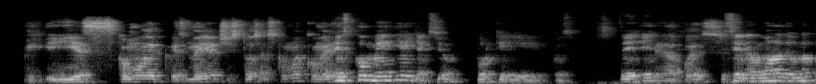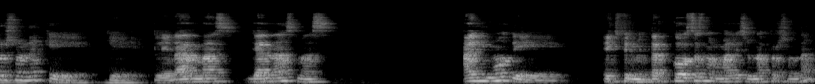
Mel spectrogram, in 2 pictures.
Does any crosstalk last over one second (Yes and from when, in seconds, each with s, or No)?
No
